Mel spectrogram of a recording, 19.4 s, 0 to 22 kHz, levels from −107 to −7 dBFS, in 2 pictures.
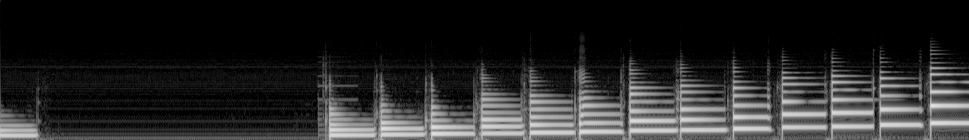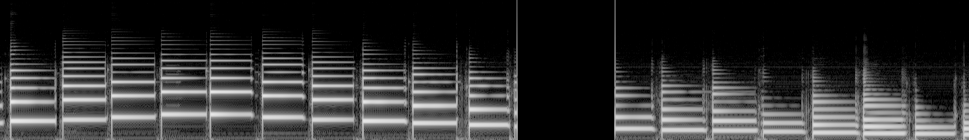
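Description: At 14.86 s the music stops dead, and nothing returns until 15.84 s: an audio dropout to silence lasting about 0.98 s. The gap holds silence with no room tone, most likely because the input signal was briefly lost while recording carried on writing zeros. The music in that second is simply missing. On a waveform it shows as a flat line; a spectrogram shows a clean black vertical band with hard edges on both sides.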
